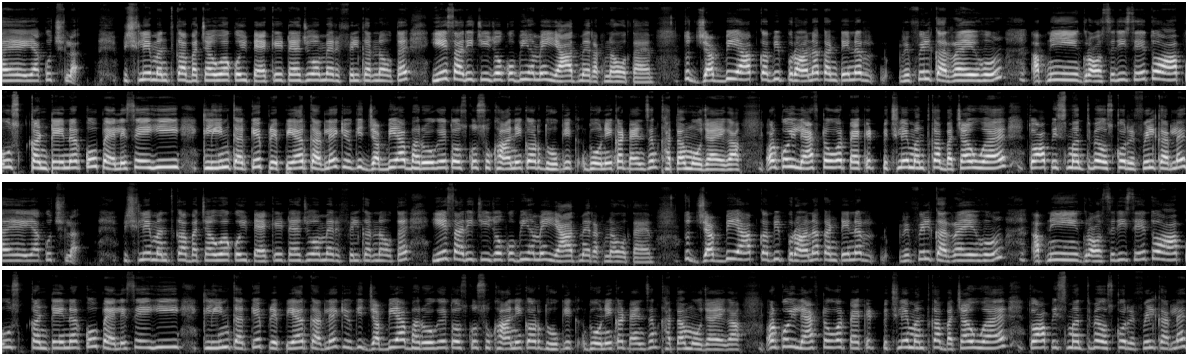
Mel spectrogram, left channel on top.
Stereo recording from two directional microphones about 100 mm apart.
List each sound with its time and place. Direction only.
0.0 s a woman's voice: 60° left (ahead or behind)
2.5 s a woman's voice: 70° left (ahead or behind); by 4.1 s 50° left (ahead or behind)
4.3 s speech: 75° left (ahead or behind)
4.9 s speech: 40° left (ahead or behind)
5.5 s speech: 70° left (ahead or behind)
6.8 s a woman's voice: 45° left (ahead or behind)
12.8 s speech: 90° left; by 16.8 s 55° left (ahead or behind)
16.8 s speech: 85° left; by 17.8 s 60° left (ahead or behind)
18.4 s speech: 90° left
19.5 s speech: 65° left (ahead or behind); by 23.6 s 90° left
